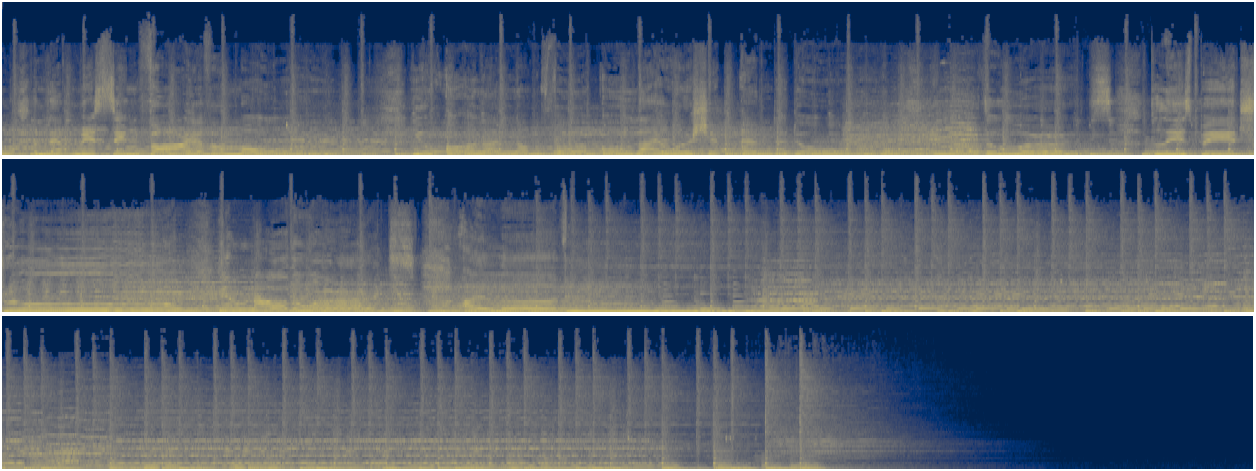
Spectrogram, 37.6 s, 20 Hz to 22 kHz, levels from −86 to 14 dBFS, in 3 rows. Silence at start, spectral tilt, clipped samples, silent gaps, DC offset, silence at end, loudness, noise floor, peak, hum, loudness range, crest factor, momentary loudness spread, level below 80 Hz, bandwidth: 0 s; -5 dB/octave; under 0.1%; none; under 0.1%; 3.8 s; -13 LUFS; -79 dBFS; 0 dBFS; none; 4 LU; 12 dB; 6 LU; -20 dBFS; 19.5 kHz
